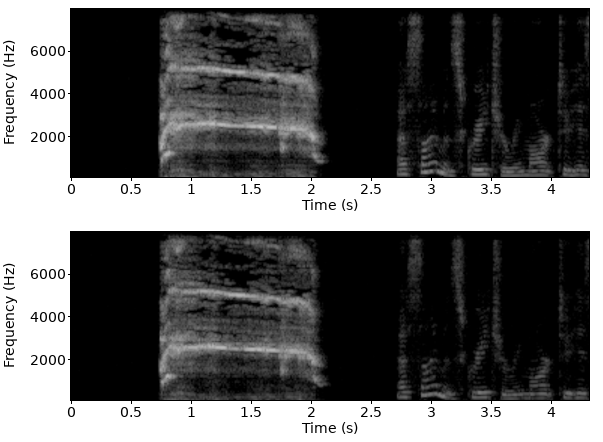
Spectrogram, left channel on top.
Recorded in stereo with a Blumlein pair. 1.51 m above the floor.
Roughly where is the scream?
Ahead.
